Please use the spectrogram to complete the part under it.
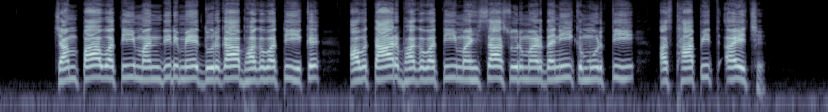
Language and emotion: Maithili, neutral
